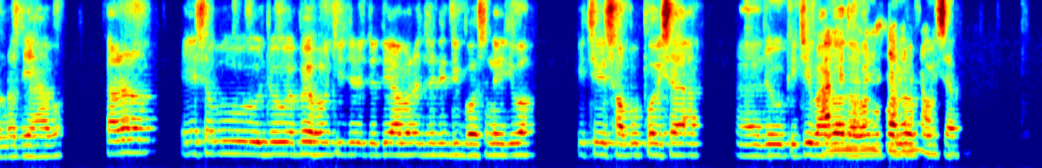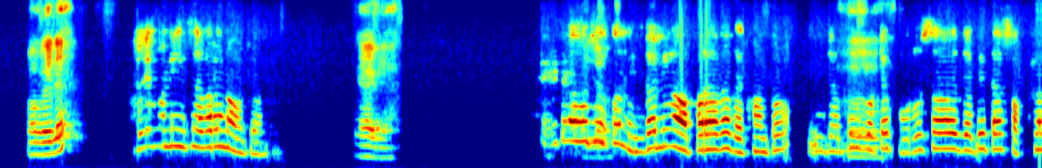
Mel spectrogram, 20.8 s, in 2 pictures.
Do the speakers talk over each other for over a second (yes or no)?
yes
